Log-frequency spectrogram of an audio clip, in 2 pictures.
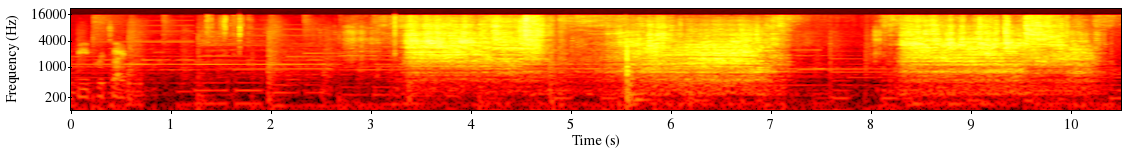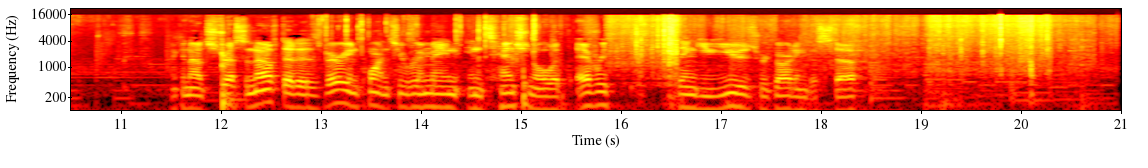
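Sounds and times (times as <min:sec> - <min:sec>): background music: 0:00.0 - 0:21.0
aerosol foam spraying: 0:02.8 - 0:07.3, 0:08.1 - 0:10.4.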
